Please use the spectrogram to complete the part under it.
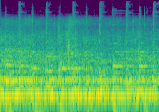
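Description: A steady ground-bee buzz hums throughout, dense and continuous, like several bees swarming close by with no voices.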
